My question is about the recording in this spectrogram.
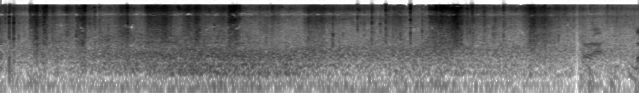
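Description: A person running through dry bush: irregular hurried footfalls on leaf litter and undergrowth, with brushing and rustling of clothing and backpack close to the microphone.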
